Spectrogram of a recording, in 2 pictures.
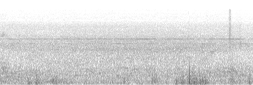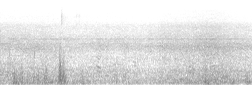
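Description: Steady engine and road noise from a moving vehicle, picked up by a phone microphone inside it, with a sharp knock about six seconds in.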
